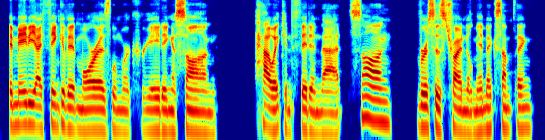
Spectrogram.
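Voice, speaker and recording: A man speaks in an ordinary speaking voice, medium in pitch, with a Canadian accent and fairly even intonation at a moderate pace. The sound is dry and close with no echo, on a very clean recording with a silent background. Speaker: bass player in a rock band. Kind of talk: casual interview.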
